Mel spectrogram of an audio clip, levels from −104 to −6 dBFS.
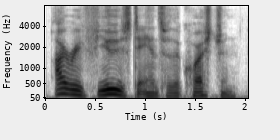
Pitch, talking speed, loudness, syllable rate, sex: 115 Hz, 175 wpm, -17 LUFS, 5.7 syllables/s, male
